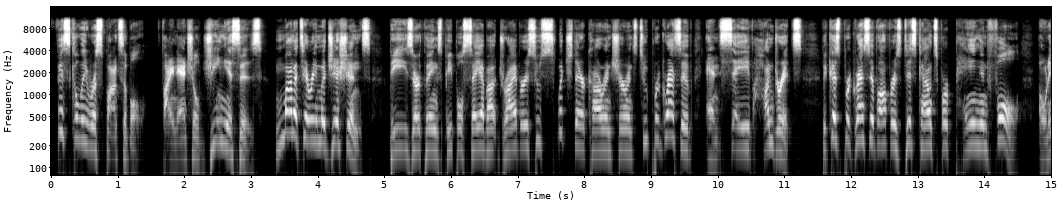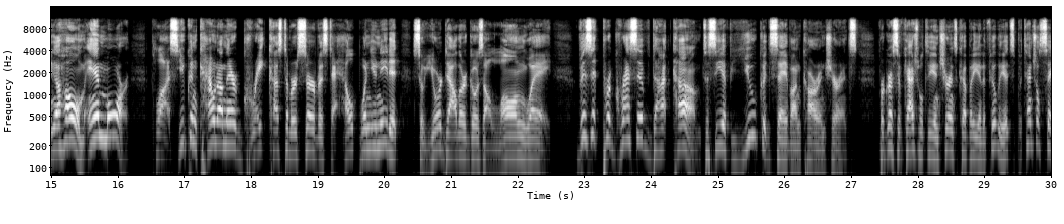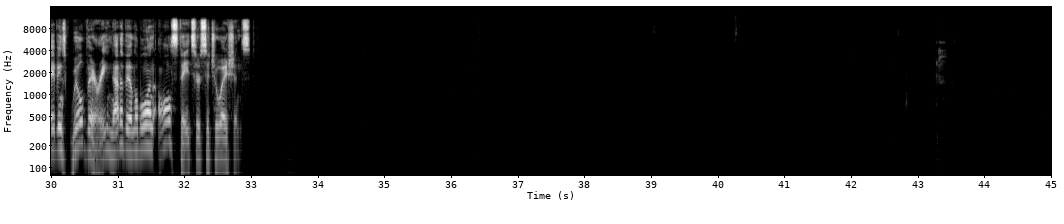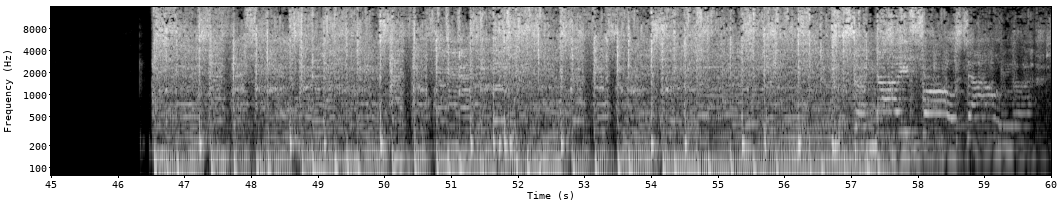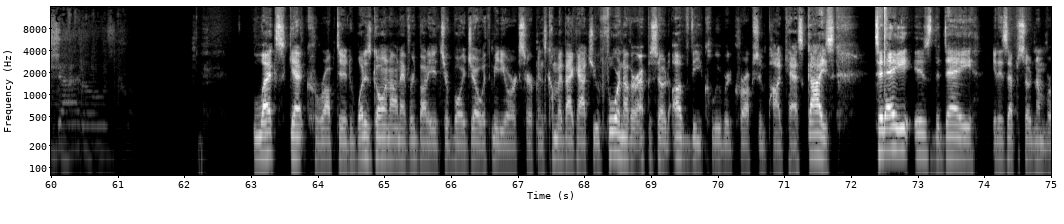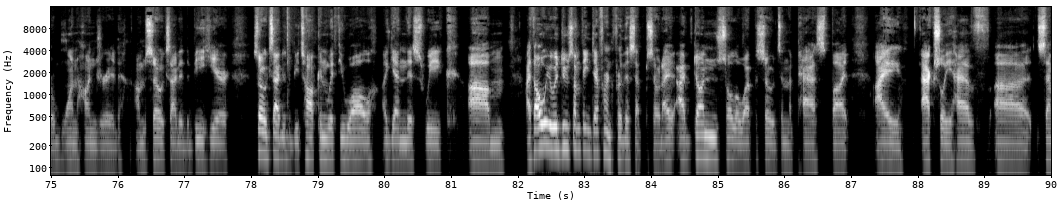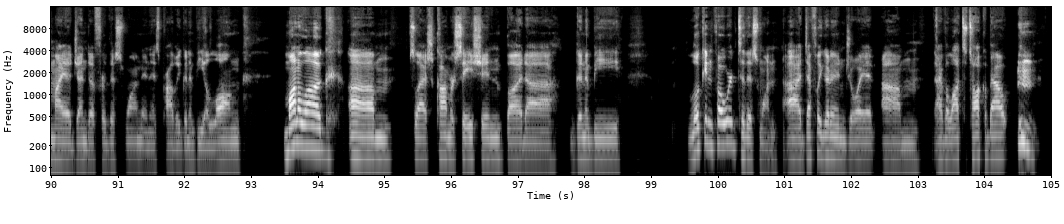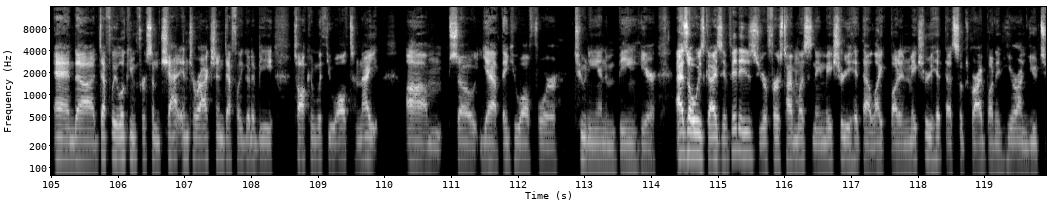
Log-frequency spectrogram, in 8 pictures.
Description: The POWERFUL Porphyracea Roundtable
